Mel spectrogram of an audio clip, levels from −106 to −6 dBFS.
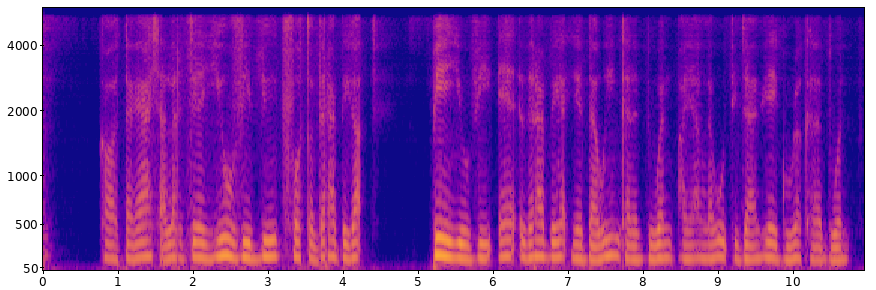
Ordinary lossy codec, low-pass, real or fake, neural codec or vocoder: none; 5.4 kHz; fake; codec, 16 kHz, about 1 kbps, DyCAST, with the encoder's durations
